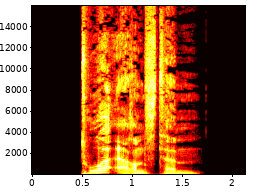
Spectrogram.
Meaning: strong dative masculine/neuter singular superlative degree of torarm
- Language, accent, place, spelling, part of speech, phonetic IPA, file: German, Germany, Berlin, torärmstem, adjective, [ˈtoːɐ̯ˌʔɛʁmstəm], De-torärmstem.ogg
